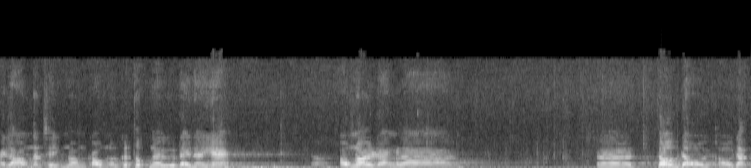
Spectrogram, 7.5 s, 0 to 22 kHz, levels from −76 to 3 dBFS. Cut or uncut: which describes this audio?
uncut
